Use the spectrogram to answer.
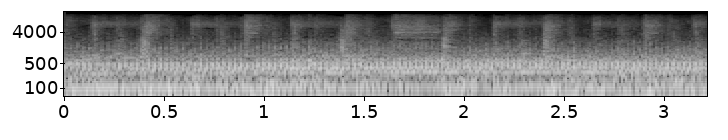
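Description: A Ford Model T races on a dirt track. Its engine makes a loud, steady rumble that never drops out, with short bursts of noisier sound riding over it.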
